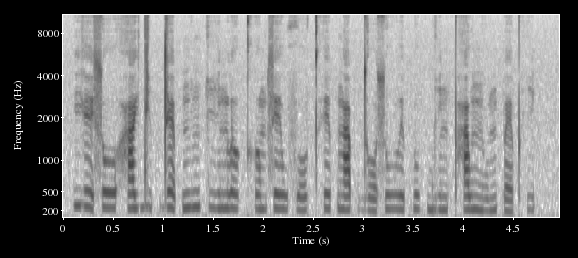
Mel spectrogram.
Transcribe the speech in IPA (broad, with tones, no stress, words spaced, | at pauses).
jeː˥˨soː˧ ha˧˥j diː˥˨p̚dɛː˥˨p̚ŋi˧˥ŋkiː˧n lɤː˥˨ kʰɤː˧mseː˧w foː˩˧t̪ʰeː˧˥p̚ŋaː˧p̚ doː˧˩su˧˥ ʋe˧˥p̚luː˧˥k̚biː˧n pʰa˧˥wɲuː˩˧ŋ pɛː˩˧pʰi˧˥t̚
